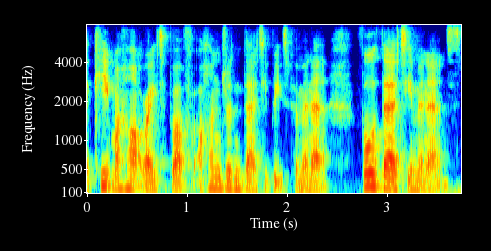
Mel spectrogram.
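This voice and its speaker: A woman talks in an unremarkable speaking voice with ordinary pitch variation. The recording is very clean, with a silent background. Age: 40s. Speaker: beauty journalist and podcaster. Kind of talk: casual chat.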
